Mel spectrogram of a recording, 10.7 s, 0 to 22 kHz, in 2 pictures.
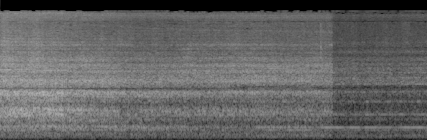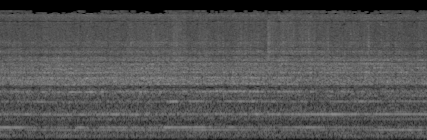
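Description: Krone Big X 650 forage harvester running at work chopping maize, with the tractor hauling the trailer alongside: a steady mechanical drone with a low hum. It fades over the first few seconds, then drops abruptly about four seconds in and carries on steadily, quieter.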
